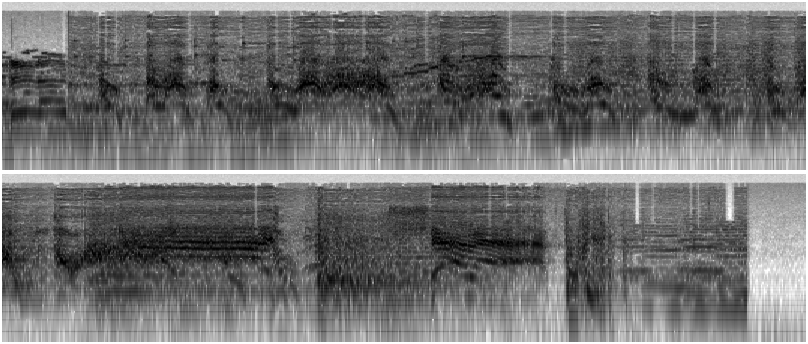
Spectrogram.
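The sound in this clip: A dog yelping, barking and whimpering frantically in a continuous, loud, high-pitched outburst that fades away near the end.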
